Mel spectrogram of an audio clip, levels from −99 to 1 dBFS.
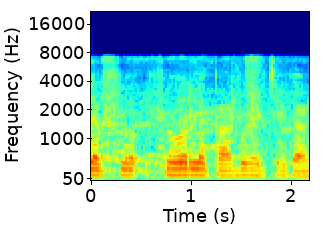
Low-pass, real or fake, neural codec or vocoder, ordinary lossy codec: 7.2 kHz; real; none; none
